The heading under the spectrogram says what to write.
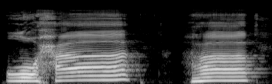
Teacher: ضحا، ہا پہلے بڑی ہا ہے اس کے بعد چھوٹی ہا ہے، ٹھیک ہے. تو آپ بڑی ہا کے اوپر کھڑا زبر ہے تو اس میں آپ ایک الف کے برابر کھینچیں گے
